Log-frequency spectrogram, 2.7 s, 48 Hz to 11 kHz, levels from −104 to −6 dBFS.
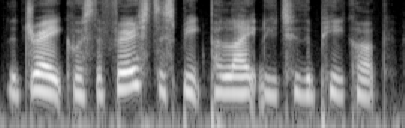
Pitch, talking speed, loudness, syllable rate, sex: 215 Hz, 245 wpm, -20 LUFS, 6.3 syllables/s, female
